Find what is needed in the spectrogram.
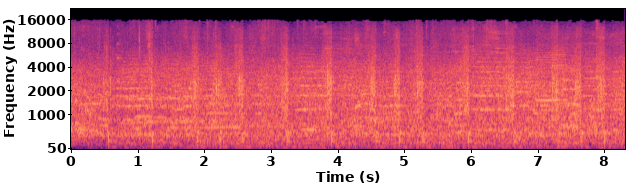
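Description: Music with a steady beat and held brassy notes, over a murmuring stadium crowd.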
